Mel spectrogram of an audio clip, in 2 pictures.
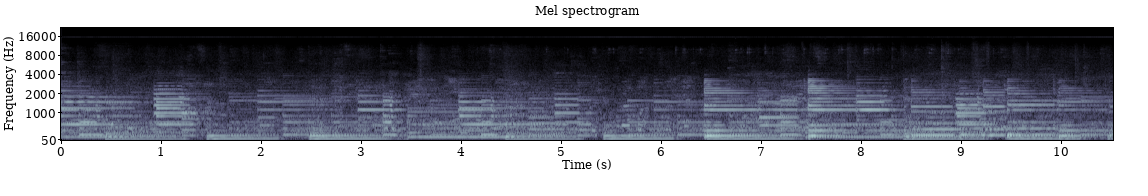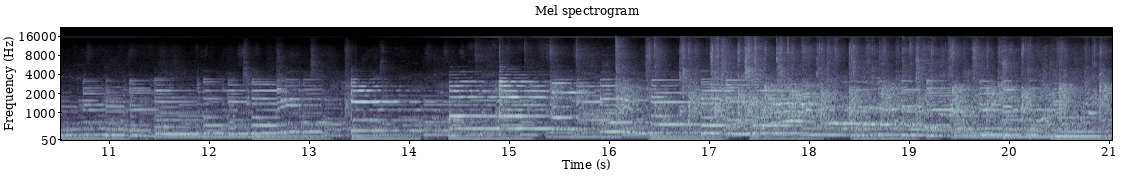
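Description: Guitars playing a live instrumental passage: a stepping line of low bass notes under picked melody notes, growing louder and fuller with strumming from about fifteen seconds in.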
